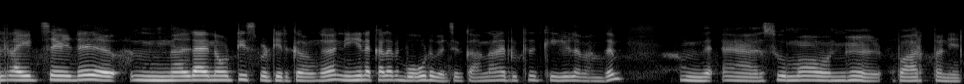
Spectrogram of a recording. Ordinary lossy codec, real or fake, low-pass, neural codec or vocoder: none; fake; 7.2 kHz; codec, 16 kHz, 0.8 kbps, ZipCodec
